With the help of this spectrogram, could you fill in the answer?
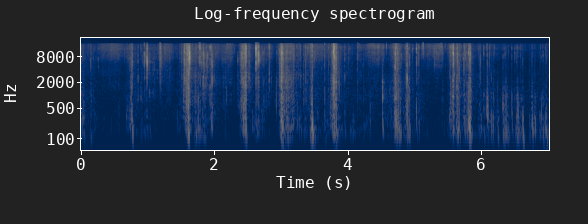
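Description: Long nails scratch and press a disc of foam bead clay (floam) held close up. Irregular bursts of crisp, crunchy crackling and tearing-like crinkles spread from low up into bright highs, with short quiet gaps between them.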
